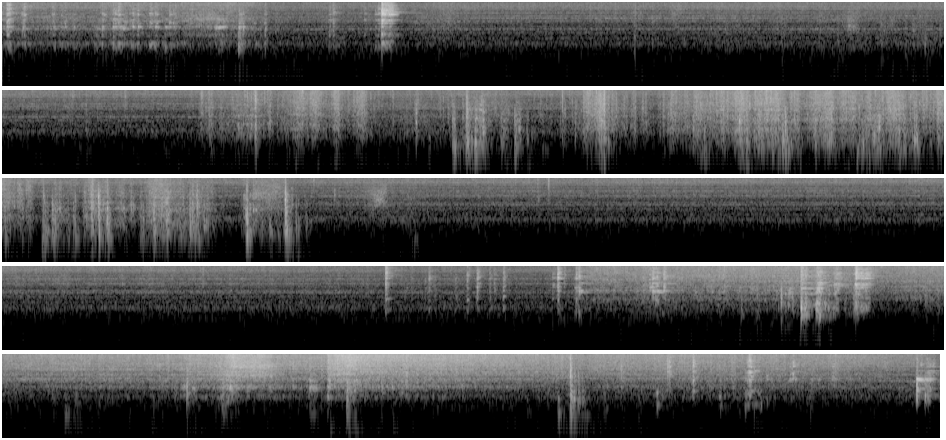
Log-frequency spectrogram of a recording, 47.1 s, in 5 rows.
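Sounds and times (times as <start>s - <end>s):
food frying in a pot: 0.0s - 47.0s
knocks and rustling from handling: 11.4s - 22.0s.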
